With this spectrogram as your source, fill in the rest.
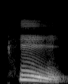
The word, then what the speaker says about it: P: ফি আমরা যদি আমাদের মুখের সামনে যদি একটা টিস্যু নিই এই টিস্যুটাকে আমরা যদি বলার চেষ্টা করি দেখেন ফি ফি ফি ফি তাহলে যে একটা সাপোর্ট বাতাসে ঝাটকা লাগছে এইটা হলো আমরা ফি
